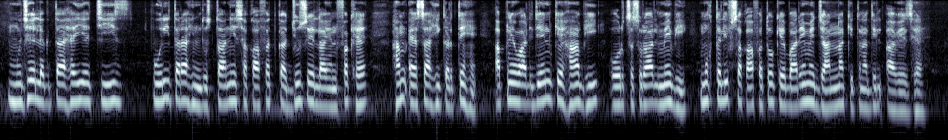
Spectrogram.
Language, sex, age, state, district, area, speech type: Urdu, male, 30-45, Uttar Pradesh, Muzaffarnagar, urban, read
